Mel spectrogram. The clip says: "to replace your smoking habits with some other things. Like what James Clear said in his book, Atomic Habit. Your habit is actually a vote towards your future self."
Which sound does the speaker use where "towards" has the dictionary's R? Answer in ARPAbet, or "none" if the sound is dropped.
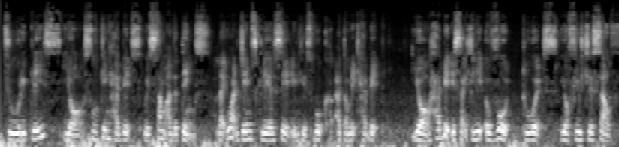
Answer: W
